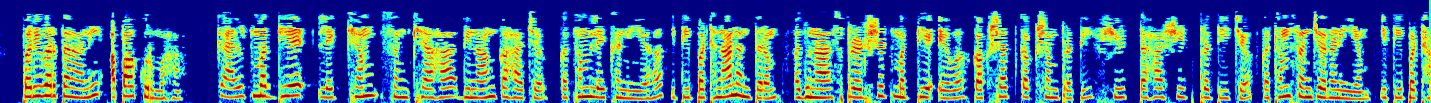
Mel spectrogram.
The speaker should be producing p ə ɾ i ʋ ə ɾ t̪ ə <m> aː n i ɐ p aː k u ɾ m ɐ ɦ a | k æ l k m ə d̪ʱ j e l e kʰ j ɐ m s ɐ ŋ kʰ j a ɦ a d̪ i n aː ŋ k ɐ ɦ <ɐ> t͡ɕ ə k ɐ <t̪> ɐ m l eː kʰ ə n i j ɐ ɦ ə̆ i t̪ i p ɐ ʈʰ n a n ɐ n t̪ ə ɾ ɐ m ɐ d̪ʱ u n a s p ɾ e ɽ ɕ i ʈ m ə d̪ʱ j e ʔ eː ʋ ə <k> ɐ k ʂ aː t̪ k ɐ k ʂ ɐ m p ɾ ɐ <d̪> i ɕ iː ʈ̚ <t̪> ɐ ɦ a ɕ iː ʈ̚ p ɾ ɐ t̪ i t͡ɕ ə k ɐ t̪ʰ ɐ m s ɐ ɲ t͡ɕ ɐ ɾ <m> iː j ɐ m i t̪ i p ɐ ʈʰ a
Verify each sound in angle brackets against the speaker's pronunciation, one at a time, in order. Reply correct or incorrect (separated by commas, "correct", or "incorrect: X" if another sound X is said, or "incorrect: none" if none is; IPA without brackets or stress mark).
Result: incorrect: n, incorrect: a, incorrect: t̪ʰ, correct, incorrect: t̪, correct, incorrect: ɳ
